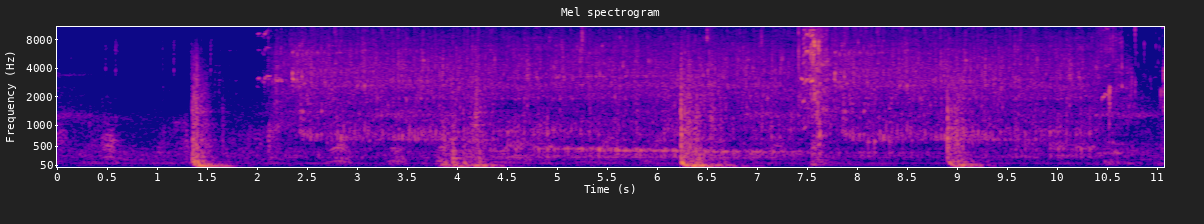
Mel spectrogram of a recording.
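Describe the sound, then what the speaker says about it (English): Water trickles and pours as bottles are filled in the video game Project Zomboid, a soft steady flow punctuated by several sharp thuds and clunks, with no speech. "I am going to fill up my water bottles"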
